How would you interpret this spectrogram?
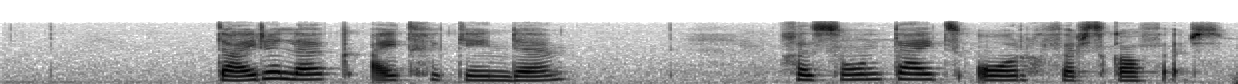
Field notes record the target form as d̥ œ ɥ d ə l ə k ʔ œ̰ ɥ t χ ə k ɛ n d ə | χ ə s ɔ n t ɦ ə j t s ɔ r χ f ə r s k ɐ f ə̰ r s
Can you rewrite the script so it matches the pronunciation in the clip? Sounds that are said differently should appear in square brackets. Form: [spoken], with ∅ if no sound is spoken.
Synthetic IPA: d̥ œ ɥ d ə l ə k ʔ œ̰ ɥ t χ ə k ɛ n d ə | χ ə s ɔ n t ɦ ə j t s ɔ r χ f ə r s k ɐ f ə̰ r s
